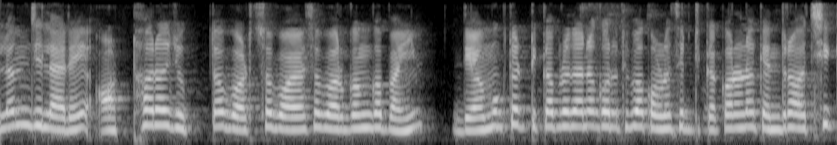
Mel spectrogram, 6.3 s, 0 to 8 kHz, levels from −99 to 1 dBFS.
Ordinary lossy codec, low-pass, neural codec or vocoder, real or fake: none; 7.2 kHz; none; real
